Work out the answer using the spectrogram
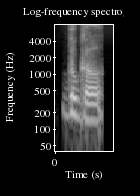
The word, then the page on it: googol: Indian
